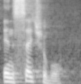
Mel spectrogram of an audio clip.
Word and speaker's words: insatiable: I'm saying it wrong, but my wife's already corrected me. I can't say, I say insatiable. It's insatiable, which means this an appetite or desire that is incapable of being satisfied.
